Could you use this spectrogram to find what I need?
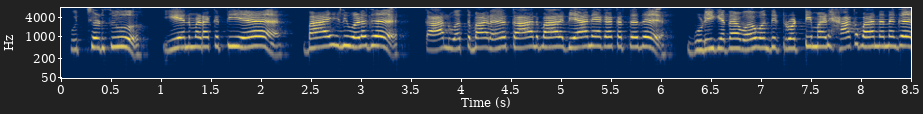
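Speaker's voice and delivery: high, complaining mother-in-law voice; demanding mother-in-law. Acted. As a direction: call the daughter-in-law in with aches and demands.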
